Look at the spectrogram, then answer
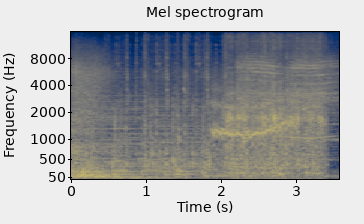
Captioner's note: hooves screeching; metal grinding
